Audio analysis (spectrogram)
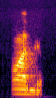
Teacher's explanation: huruf asli yang dibaca dengan ada kol-kolah di belakangnya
